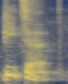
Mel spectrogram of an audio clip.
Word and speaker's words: pizza: Whether you go to British or America, the same way it is pronounced, pizza. It's not like Americans different and British different, no, not like that. So there, you find two Z's, but no Z sounds at all when you pronounce it.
